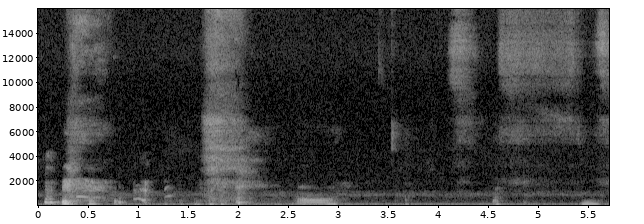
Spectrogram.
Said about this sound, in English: is sure breathing really loudly.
